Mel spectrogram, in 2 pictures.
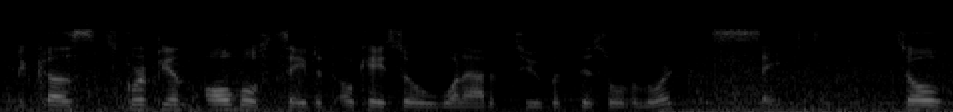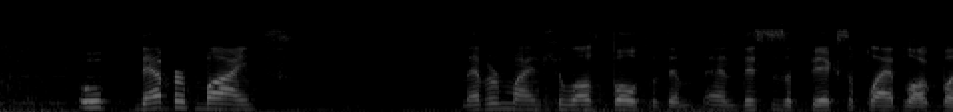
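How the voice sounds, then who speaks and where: Music in the background, a woman with a fairly low pitch at a moderate pace, ordinary pitch variation, big swings in loudness and long, frequent pauses. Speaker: esports caster. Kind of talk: live commentary. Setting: live stream. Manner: louder than usual; animated.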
